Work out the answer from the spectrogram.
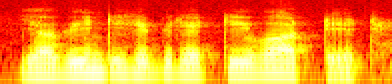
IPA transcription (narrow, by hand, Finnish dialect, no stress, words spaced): jɑ ʋintisæ pireˑtːiːʋ̆ ʋɑːtːeːt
